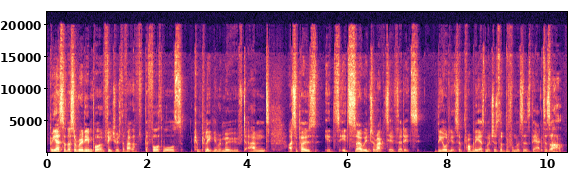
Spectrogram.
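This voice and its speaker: A man with a fairly low voice hosts an interview. He speaks casually and with enthusiasm, like someone presenting his own online channel. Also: fast talker, darkish tone, breathy edge.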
